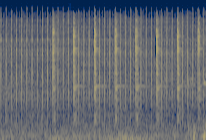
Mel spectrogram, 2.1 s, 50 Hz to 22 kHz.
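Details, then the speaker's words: Brand-new plug-and-play harness fitting a 1996-97 Lexus LS400 non-VVTi V8 into an IS200 with J160 6-speed manual, on test: crisp, even ticking about three clicks a second, cylinder eight injector firing cleanly; all eight injectors and coils working, fuel pump running on crank signal. "clicking away and last but not least number eight and you can hear that clicking away all right so we're happy with that the coils are working all eight injectors are working as they should do"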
